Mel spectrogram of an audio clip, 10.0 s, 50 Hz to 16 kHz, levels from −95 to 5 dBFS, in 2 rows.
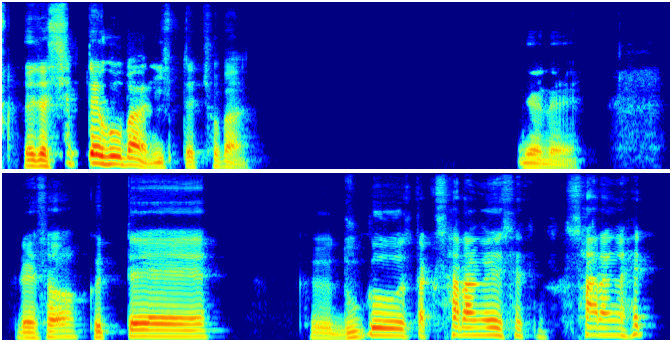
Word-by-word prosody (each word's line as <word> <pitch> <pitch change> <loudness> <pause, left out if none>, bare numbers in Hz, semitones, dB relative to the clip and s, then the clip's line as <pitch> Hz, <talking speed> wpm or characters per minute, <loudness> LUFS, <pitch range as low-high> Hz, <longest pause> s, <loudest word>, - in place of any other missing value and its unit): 그게 130 0 +4
이제 - - +7
10 120 - -9
대 195 - +10
후반 165 - +6
20 100 0 -7
대 - - -5
초반. - - -7 2.0
네네. 90 -5 -5 0.8
그래서 125 +4 -2
그때 135 +2 +1 0.6
그 105 -4 -9
누구 150 +5 +1
딱 - - -6
사랑을 165 -2 +2
새 155 +1 -9 0.3
사랑을 160 -3 -2
했 185 0 -6
135 Hz, 175 characters per minute, -20 LUFS, 120-160 Hz, 2.0 s, 대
